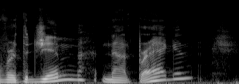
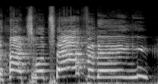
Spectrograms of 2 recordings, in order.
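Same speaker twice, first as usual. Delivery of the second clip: high, slow, hammed-up holler; obnoxious shout; 14 semitones higher, 4 dB louder, slower than usual. Client announcing he is leaving the gym, obnoxious shout. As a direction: belt it out in mock defiance. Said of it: "I was so obnoxious about it".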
